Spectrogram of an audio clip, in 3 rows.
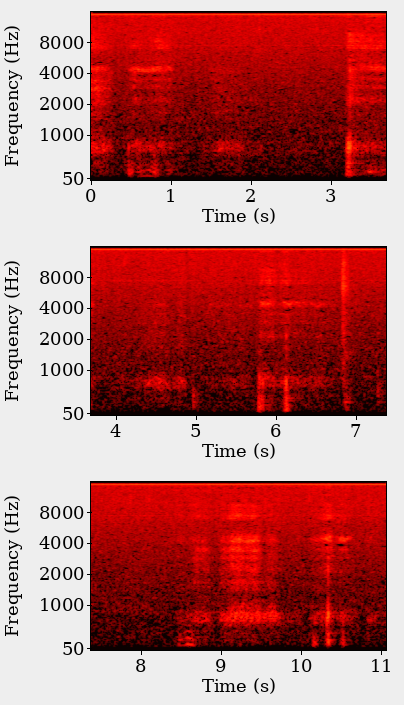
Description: This is my adorable 4 year old beagle rat terrier mix really snoring hard!!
